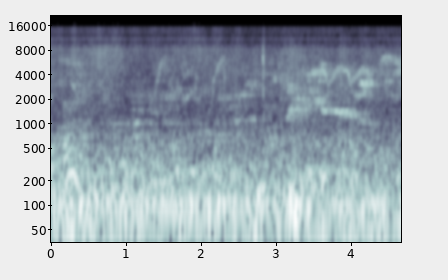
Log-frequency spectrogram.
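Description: Small birds chirping several times, with a quick run of chirps in the second half, over a steady low rumble of outdoor background noise.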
